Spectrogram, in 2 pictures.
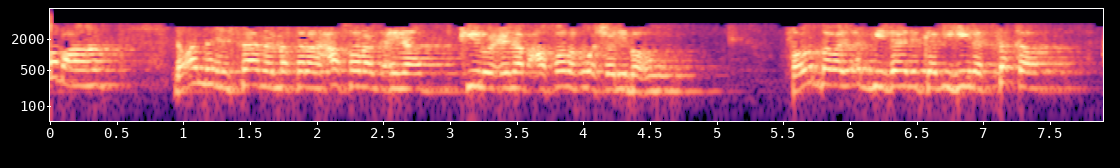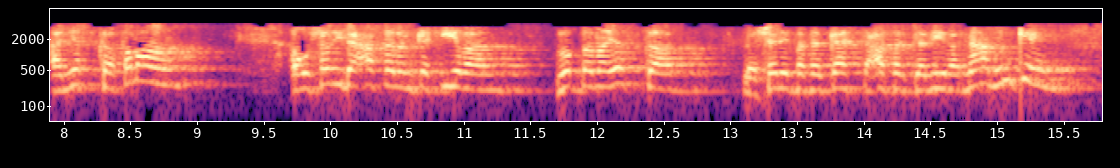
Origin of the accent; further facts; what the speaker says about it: Damascus, Damascus Governorate, Syria; أول خطبة حضرت فعلتها في مسجد عندنا في دمشق حي الشاغور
